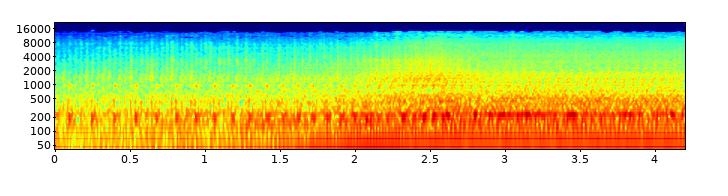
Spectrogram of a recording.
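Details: Kubota small diesel tractor started in cold weather after a snowy night, glow plugs preheated 5 to 10 seconds: it catches after a short crank and settles into an even, steady idle clatter. A healthy cold start.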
